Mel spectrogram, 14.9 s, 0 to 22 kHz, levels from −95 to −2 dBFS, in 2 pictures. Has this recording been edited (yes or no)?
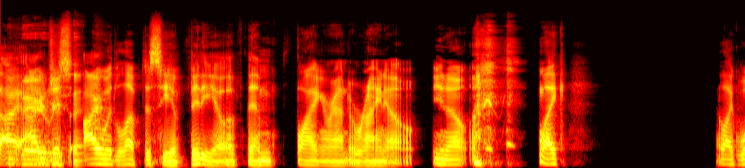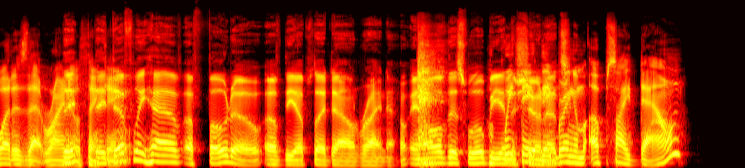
no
